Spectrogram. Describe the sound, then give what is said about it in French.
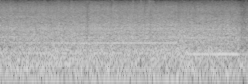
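A motorcycle in third gear roars at high speed, weaving between cars in highway traffic, in a recording of vintage sound quality. A loud, continuous rush of engine and wind noise with a steady whine that drops lower near the end. “slalom entre les véhicules avec qualité sonore d'époque”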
